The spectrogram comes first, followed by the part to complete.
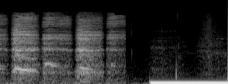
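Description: A woman's quick, frightened gasping breaths, several in the first second or so. After a brief hush, a sudden, very loud deep bass drone from a film score comes in and holds.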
